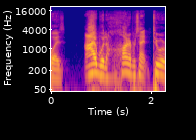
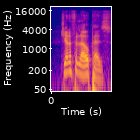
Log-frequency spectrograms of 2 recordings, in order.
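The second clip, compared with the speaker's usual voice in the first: terrible, clearly put-on Australian accent; 2 semitones higher than usual. Prompted by the other speaker to say a name in Australian: bad Australian accent. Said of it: "Just try saying [name]".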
